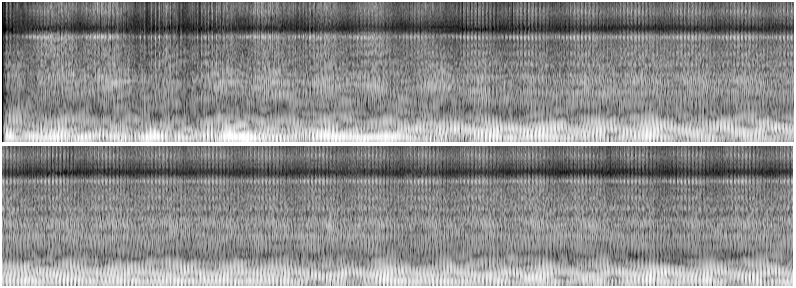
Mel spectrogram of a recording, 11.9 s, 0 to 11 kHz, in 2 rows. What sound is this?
Binaural Ringmod Texture from Reason Subtractor and Thor Synths mixed in Logic. 37 samples, in minor 3rds, C-1 to C8, looped in Redmatica's Keymap. Sample root notes embedded in sample data.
